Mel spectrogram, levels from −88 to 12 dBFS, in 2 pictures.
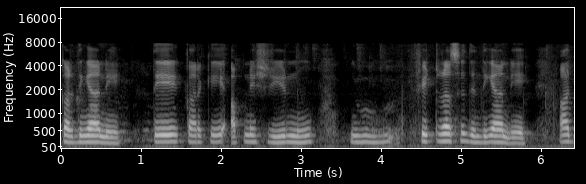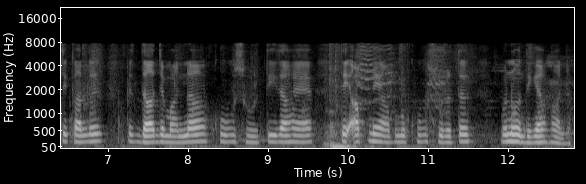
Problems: none marked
